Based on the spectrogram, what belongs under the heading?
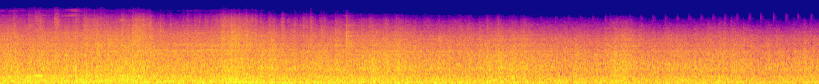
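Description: Freight train's covered hopper cars rolling past and away on the rails, wheels rumbling and clattering. The sound slowly fades as the last cars recede.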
